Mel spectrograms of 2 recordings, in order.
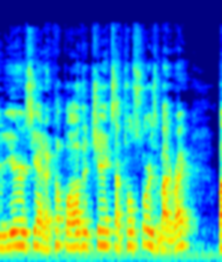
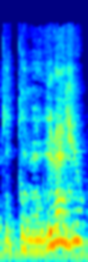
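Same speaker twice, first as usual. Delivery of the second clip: soft, odd put-on come-on; imitated hushed flirt; cousin's pickup voice; 8 dB quieter than usual. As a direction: slide the line out quietly as the cousin.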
